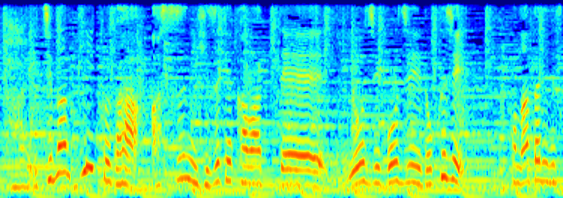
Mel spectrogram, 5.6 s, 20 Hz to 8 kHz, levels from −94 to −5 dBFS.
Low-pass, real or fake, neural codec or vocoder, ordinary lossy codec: 7.2 kHz; real; none; none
